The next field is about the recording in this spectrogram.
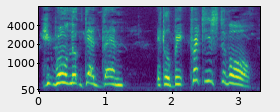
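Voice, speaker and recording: A woman's voice: high voice, animated, a little slow, darkish tone. A woman playing a kindly country boy with a Yorkshire accent, reassuring and plain-spoken, in an audiobook drama. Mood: gentle, reassuring. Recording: noticeable background noise.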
